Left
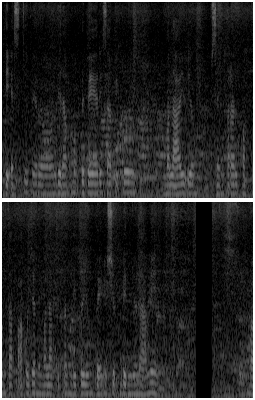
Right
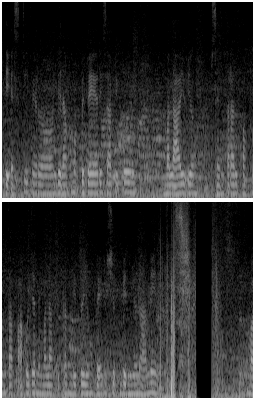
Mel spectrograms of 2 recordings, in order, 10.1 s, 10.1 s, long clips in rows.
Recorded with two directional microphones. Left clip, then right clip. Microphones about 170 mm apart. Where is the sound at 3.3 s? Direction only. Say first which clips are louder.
Right 13 dB; 25° left (ahead or behind).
